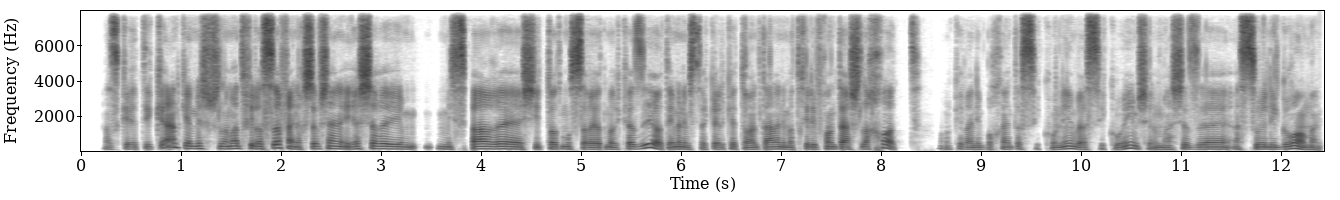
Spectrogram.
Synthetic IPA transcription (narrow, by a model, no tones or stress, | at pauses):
azket̪ika̰nkemiʃu̥ʃelamad̪filo̞so̞fjaniχoʃe̞vʃeajeʃaʁe̞jmispaʁeʃit̪o̞tmusaʁijotmeʁkazijo̞timanimist̪ake̞lketoalt̪ananimat̪χilːivχo̞nt̪aːʃlaχo̞t̚ | o̞kejveanibo̞χent̪asikʰunimveasikujimʃḛlmaʃeze̞asujliɡʁo̞ma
